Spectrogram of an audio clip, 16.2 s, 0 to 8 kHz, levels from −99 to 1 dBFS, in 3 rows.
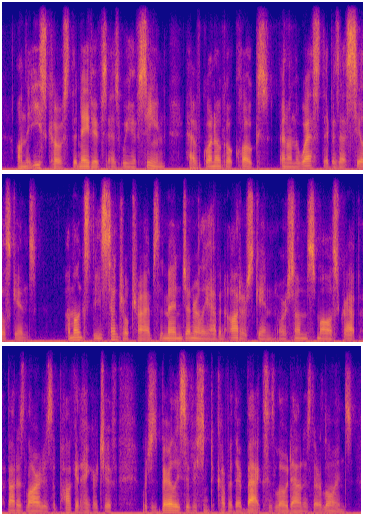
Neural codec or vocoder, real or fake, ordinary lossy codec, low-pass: codec, 24 kHz, 3.1 kbps, DualCodec; fake; Opus, 16 kbps; 7.2 kHz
